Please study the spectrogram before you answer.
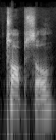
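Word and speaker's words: topsail: included the four course four Top Sail pronounced topsil and four top Gallant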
